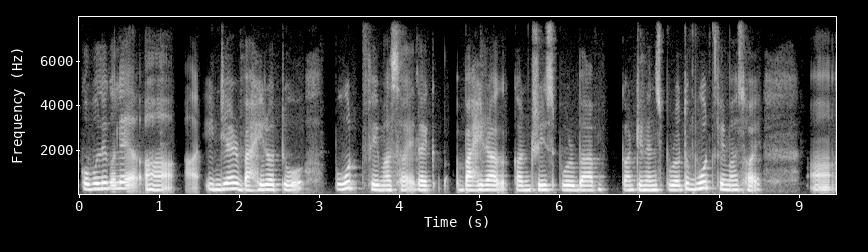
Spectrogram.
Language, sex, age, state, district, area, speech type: Assamese, female, 18-30, Assam, Morigaon, rural, spontaneous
